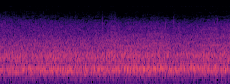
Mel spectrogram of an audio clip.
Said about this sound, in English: Good applause for the losers from Luton Town, who on the day couldn't find the style that they'd shown previously in the competition.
